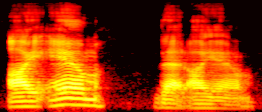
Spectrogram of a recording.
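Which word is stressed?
first am. The stress is on the first am.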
